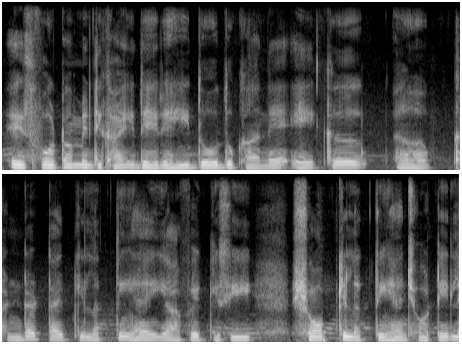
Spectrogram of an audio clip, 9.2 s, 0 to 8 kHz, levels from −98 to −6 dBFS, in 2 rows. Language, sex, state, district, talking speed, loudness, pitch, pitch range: Hindi, male, Uttar Pradesh, Jyotiba Phule Nagar, 165 wpm, -25 LUFS, 135 Hz, 130-140 Hz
